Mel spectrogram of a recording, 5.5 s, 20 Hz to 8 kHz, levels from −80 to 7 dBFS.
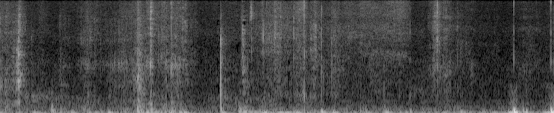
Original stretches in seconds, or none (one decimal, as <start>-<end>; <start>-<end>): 0.0-5.5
